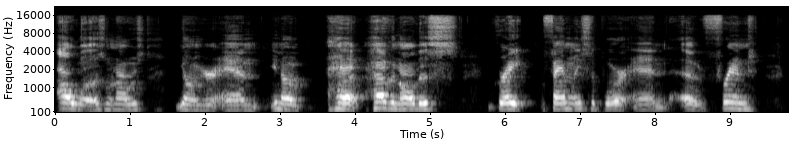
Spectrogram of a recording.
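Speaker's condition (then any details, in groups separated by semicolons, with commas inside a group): Spastic quadriplegic cerebral palsy; cannot move self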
